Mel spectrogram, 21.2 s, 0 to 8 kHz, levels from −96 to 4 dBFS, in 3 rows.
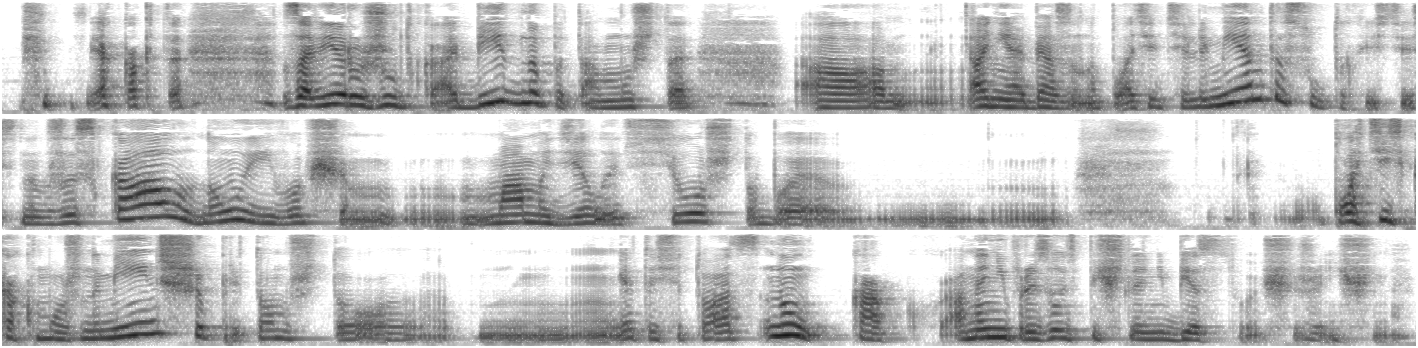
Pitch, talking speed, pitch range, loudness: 230 Hz, 120 wpm, 195-275 Hz, -21 LUFS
